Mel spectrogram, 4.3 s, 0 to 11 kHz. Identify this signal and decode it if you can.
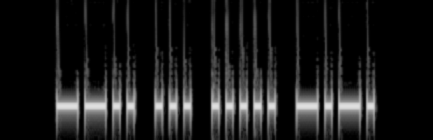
Morse code, heard as a keyed tone, about 17 wpm, 700 Hz. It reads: ZS5C
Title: DXCC-100 Call Signs - 4 Characters - 17wpm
